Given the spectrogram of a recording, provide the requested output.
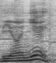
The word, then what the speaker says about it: Viognier: How you pronounce that? Viognier.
